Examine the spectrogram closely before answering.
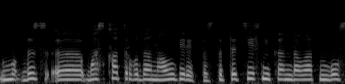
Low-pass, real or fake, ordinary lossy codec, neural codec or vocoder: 7.2 kHz; fake; Opus, 32 kbps; autoencoder, 48 kHz, 32 numbers a frame, DAC-VAE, trained on Japanese speech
